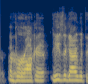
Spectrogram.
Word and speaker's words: Baraka: How do you pronounce him? Bar- Baraka.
